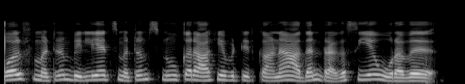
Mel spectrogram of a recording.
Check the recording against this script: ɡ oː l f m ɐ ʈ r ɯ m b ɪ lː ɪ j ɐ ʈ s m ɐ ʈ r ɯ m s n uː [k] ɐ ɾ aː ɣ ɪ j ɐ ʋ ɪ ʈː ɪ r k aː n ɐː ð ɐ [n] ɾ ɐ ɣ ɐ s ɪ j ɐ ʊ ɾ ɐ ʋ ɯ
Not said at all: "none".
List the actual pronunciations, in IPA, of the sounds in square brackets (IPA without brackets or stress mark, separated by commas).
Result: k, n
